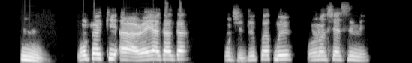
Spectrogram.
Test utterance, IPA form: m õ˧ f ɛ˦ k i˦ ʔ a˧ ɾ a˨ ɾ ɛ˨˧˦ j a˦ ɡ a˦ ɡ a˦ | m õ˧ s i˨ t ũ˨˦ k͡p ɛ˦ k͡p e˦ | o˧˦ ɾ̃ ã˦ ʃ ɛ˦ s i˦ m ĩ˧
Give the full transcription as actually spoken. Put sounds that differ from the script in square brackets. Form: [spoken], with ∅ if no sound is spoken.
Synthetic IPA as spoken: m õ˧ f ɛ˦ k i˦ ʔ a˧ ɾ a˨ ɾ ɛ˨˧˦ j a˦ ɡ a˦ ɡ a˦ | m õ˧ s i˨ [d] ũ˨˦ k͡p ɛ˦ k͡p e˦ | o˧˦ ɾ̃ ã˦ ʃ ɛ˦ s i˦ m ĩ˧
